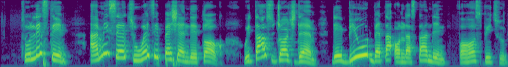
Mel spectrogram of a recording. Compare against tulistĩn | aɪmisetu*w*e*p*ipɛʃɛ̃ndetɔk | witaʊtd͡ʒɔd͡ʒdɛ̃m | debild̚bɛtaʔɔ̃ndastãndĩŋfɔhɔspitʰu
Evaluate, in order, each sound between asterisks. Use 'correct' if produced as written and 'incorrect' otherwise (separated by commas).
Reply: correct, incorrect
